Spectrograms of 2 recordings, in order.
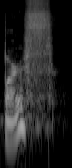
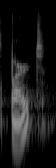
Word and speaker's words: Barth: It looks like it's pronounced Barth, but he's German, so it's Barth.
